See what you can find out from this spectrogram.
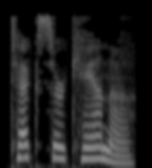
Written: texarkana

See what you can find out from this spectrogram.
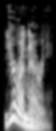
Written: urinary

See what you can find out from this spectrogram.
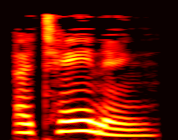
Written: attaining

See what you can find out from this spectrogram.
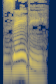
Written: zadie

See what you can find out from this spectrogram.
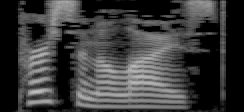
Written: personalized

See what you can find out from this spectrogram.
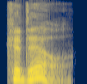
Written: cadelle

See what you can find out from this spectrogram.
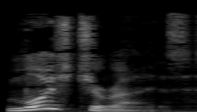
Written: moisturize

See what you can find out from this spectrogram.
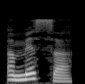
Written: amissa

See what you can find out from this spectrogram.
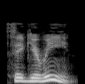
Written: figurine

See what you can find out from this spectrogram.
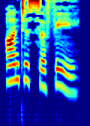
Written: ontosophy

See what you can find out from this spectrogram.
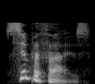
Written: sympathize

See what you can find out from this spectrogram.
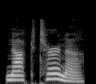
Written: nocturna

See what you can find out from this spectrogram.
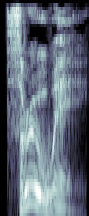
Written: throughway

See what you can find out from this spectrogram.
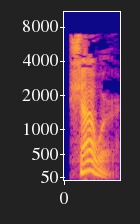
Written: shower

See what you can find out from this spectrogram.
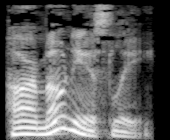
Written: harmoniously

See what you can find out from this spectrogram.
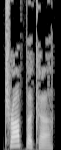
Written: tropica

